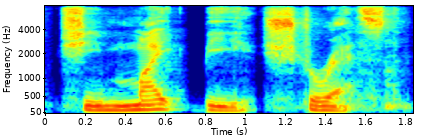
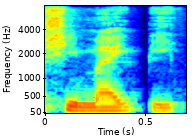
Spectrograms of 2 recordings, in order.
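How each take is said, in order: First: Slow, drawn-out sentence leaning on MIGHT; stress on MIGHT. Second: Said in the usual way. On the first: Real, not acted. Father hedging on therapy report, stress on MIGHT. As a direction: lean hard on "might", taking it slowly. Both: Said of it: "Emphasis on might".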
